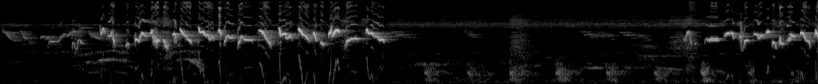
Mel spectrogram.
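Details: Lemon-bellied white-eye singing clearly: a fast, chattering stream of high warbled notes for about three seconds, a pause filled with soft clicks and hiss, then the rapid twittering resumes.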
